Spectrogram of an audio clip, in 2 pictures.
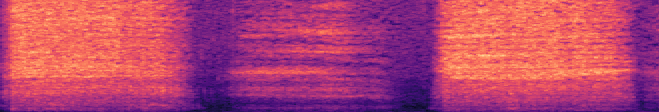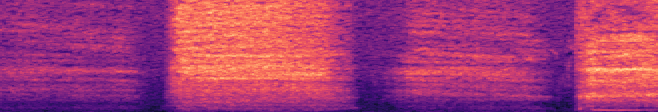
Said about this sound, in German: Ich kann nicht mehr pusten. Tja, keine Puste, keine Würste.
